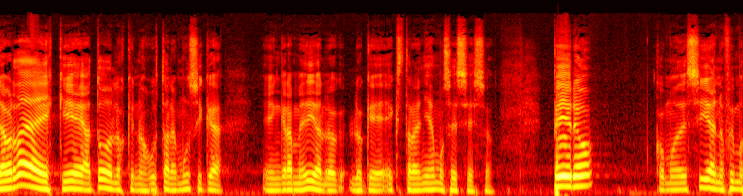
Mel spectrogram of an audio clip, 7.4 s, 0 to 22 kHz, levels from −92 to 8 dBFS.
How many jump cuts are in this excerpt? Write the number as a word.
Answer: zero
